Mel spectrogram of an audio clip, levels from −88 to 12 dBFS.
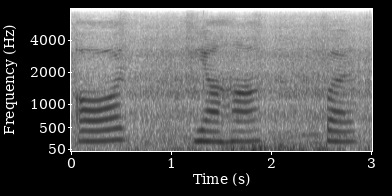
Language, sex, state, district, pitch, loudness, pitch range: Hindi, male, Chandigarh, Chandigarh, 215 Hz, -14 LUFS, 210-220 Hz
